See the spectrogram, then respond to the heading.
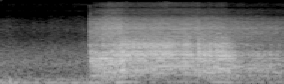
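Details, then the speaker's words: Cushman Meter Maid, starter jumpered at the solenoid with no ignition key. A short, high whirring spin-up that never turns the engine over. Starter spins freely without engaging. "Yeah, it's not engaging. So it will crank."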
